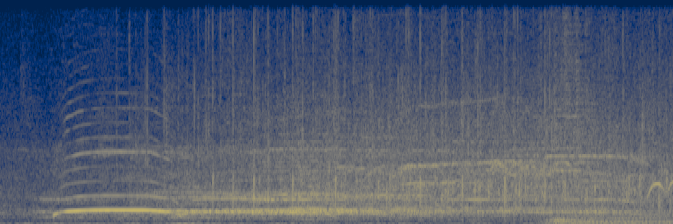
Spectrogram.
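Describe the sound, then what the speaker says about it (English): A live esports crowd at the Red Bull Wololo Age of Empires finals answers an announcer, sending up a sustained burst of cheering, whoops and applause that stays steady for several seconds, with no talking heard within the noise. "Who is cheering for the Viper?"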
